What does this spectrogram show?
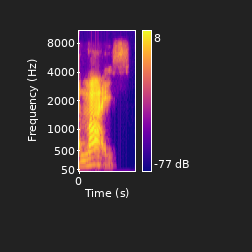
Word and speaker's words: knife: And if you read, you are same who reading K in the knife and saying knife, knife.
